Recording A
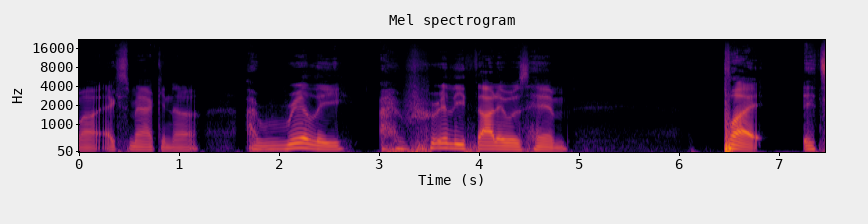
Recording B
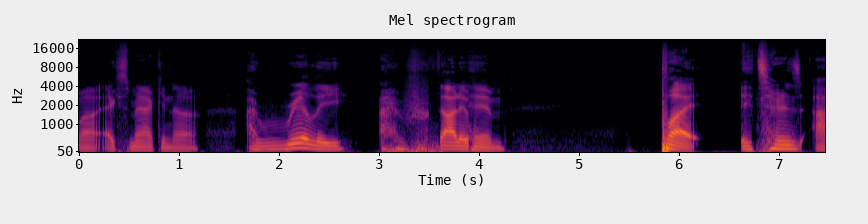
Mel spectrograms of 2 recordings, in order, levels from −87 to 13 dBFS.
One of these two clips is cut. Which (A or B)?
B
